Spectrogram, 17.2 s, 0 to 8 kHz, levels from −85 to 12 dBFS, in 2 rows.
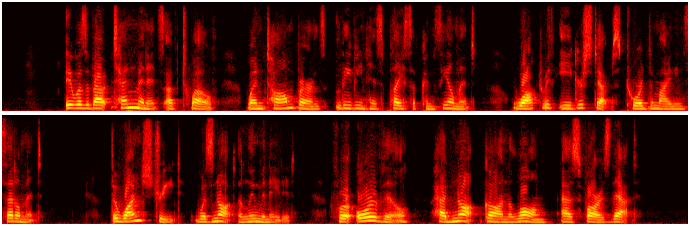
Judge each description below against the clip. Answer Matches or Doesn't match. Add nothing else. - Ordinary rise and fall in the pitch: Matches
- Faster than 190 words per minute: Doesn't match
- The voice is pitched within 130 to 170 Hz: Doesn't match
